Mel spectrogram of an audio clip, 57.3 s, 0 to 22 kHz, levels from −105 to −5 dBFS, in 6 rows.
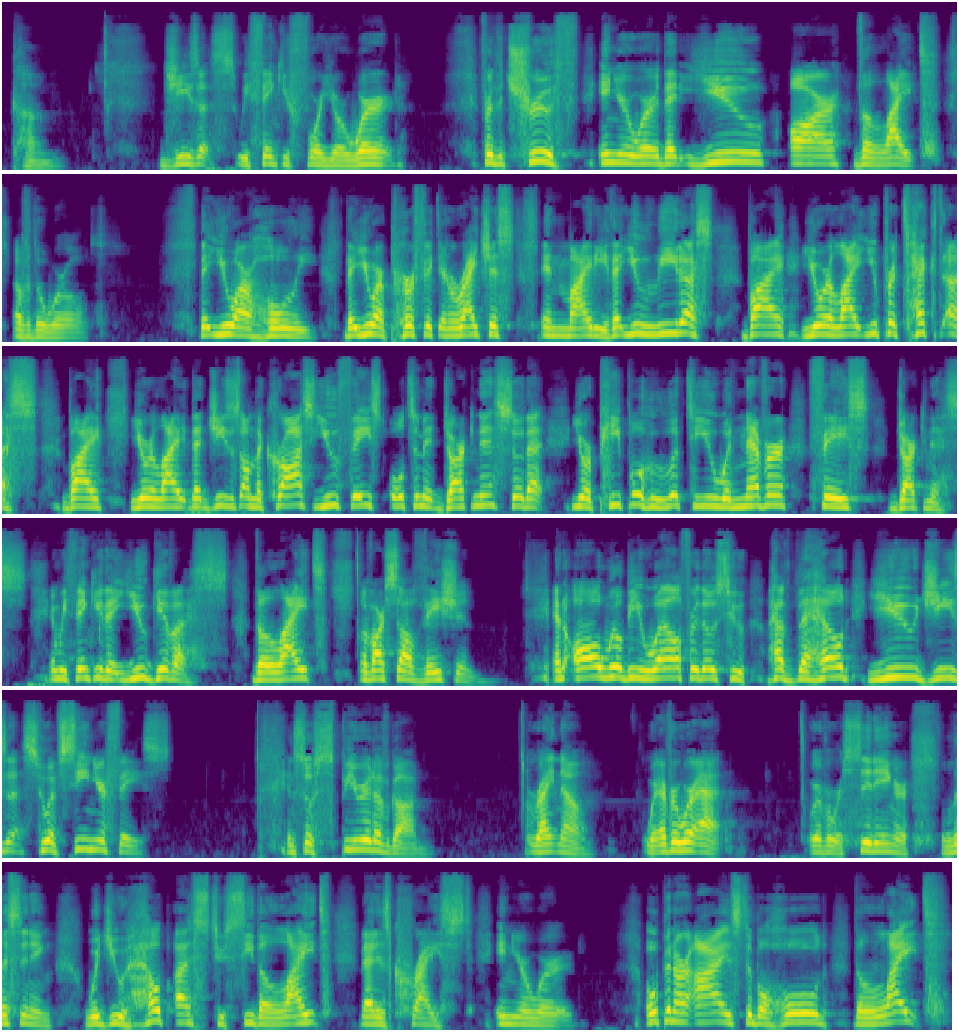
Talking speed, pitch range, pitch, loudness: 140 wpm, 165-215 Hz, 190 Hz, -15 LUFS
